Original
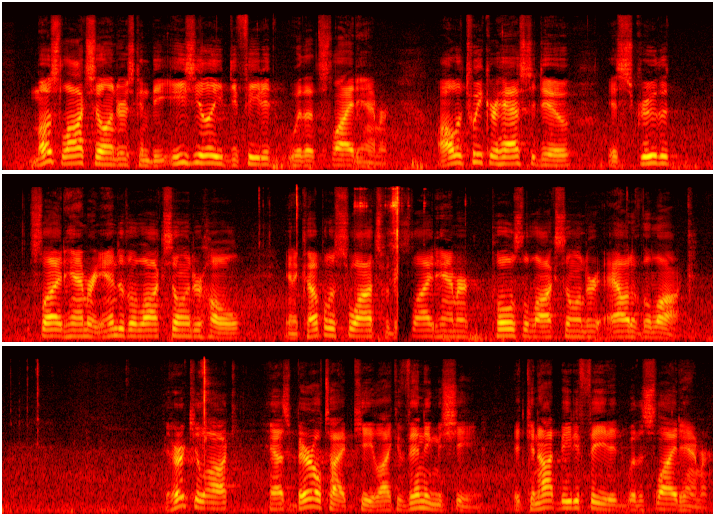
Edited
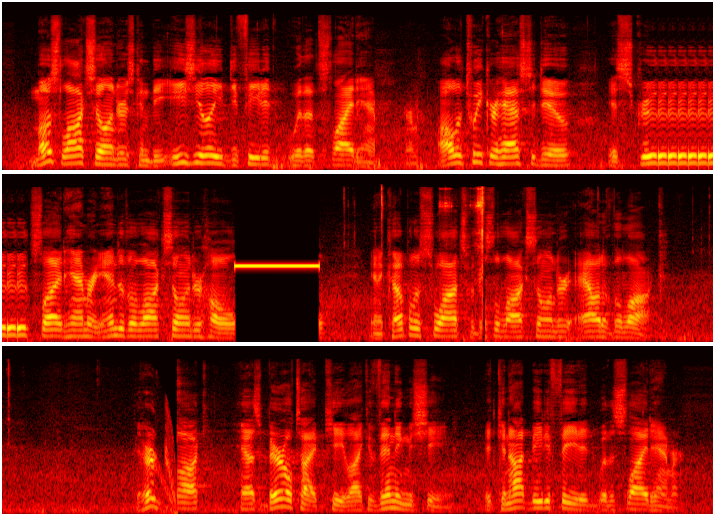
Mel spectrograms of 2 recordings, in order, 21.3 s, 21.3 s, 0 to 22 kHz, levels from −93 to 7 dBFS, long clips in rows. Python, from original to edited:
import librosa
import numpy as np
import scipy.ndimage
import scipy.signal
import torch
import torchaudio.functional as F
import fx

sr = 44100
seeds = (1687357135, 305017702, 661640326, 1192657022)

y = fx.edit(x, sr, fx.reverse_span(start_s=3.72, length_s=0.43),
    fx.stutter_over(start_s=6.46, slice_s=0.1, count=9),
    fx.insert_tone(at_s=9.43, length_s=0.85, hz=2310.0, db=-17.0),
    fx.cut(start_s=11.09, length_s=1.14),
    fx.tape_stop(start_s=15.99, length_s=0.27), tone=tone)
